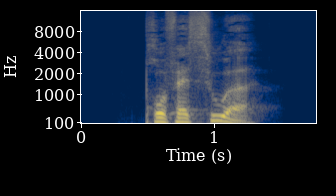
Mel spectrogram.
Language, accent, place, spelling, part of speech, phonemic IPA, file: German, Germany, Berlin, Professur, noun, /pʁofɛˈsuːɐ̯/, De-Professur.ogg
- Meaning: professorship, chair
